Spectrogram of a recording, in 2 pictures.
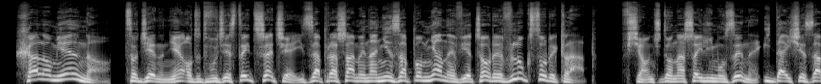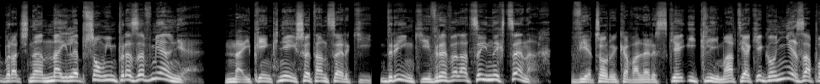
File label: luxury club spot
